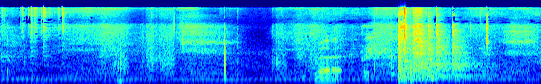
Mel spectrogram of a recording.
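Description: Faint handling noises around a riding mower: a single sharp click about halfway through, then a short rattle near the end.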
